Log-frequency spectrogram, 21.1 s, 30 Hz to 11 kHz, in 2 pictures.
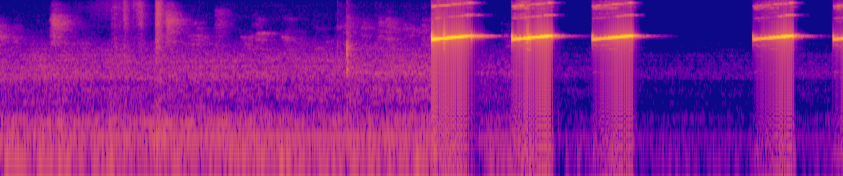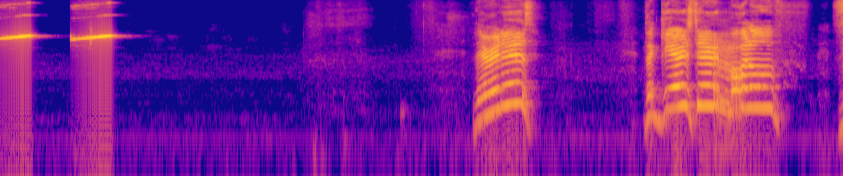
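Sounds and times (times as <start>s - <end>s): smoke alarm beeping: 5.4s - 8.1s, 9.4s - 12.1s.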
